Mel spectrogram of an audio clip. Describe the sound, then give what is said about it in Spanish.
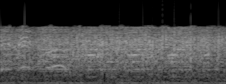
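Sustained applause as an audience gives a standing ovation for an actress in Argentina, a dense, even wash of clapping that holds at a steady, fairly loud level for the whole stretch. “le quiero pedir a todos ustedes un aplauso de pie para la actriz Florencia Peña”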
